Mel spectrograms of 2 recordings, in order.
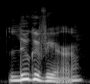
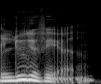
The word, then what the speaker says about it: Lugavere: And um, his name is Max Lugavere, but I want to say it like Lugavere. Lugavere. Lugavere.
